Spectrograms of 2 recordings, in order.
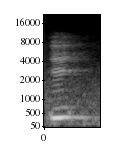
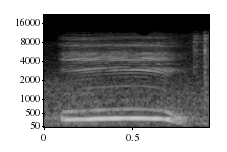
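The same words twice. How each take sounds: First: Short i, cut off quickly. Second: Long ई held and louder. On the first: Teacher demonstrating the short इ sound to children. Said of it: "हमें ऐसे बोलना चाहिए". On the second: Teacher demonstrating a long, drawn-out ई to children. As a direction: stretch out ई, held longer. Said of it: "कम समय तक आवाज़ निकले". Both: Shown as a demonstration.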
